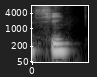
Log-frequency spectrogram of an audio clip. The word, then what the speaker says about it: Xi: Xi doesn't look... Er det rigtigt udtalt? – Ja, Xi.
